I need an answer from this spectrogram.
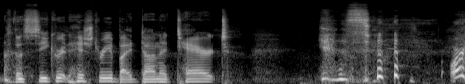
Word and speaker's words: Tartt: And that was The Secret History by Donna Tartt. Yes. Or tart. Nope, it's there's two T's, so it's pronounced tart.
